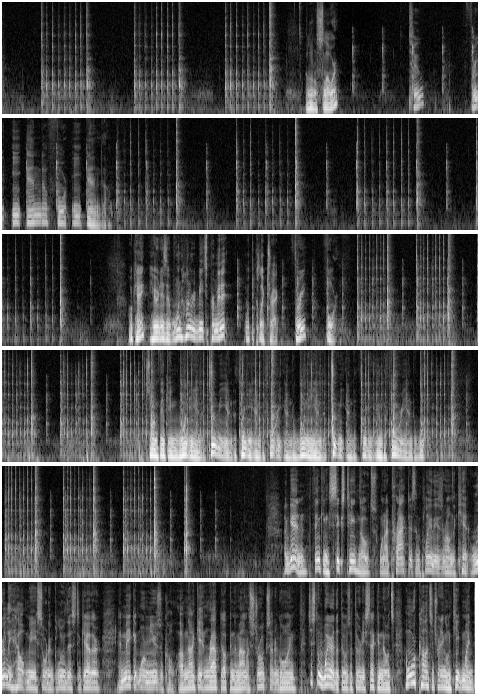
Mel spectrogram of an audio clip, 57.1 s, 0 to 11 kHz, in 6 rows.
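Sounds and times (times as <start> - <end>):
drumsticks on a practice pad: 0.7 - 1.9, 2.6 - 3.8, 4.4 - 5.6, 7.0 - 20.9, 23.2 - 42.7.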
